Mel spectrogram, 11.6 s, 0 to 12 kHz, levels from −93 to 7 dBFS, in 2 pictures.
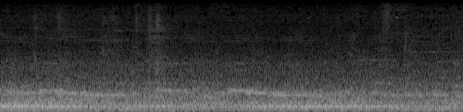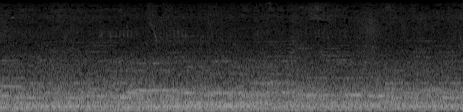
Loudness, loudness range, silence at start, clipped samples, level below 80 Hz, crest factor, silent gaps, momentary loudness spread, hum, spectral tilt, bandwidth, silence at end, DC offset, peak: -37 LUFS; 2 LU; 0 s; under 0.1%; -50 dBFS; 14 dB; none; 6 LU; none; -8.5 dB/octave; 11 kHz; 0 s; under 0.1%; -22 dBFS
